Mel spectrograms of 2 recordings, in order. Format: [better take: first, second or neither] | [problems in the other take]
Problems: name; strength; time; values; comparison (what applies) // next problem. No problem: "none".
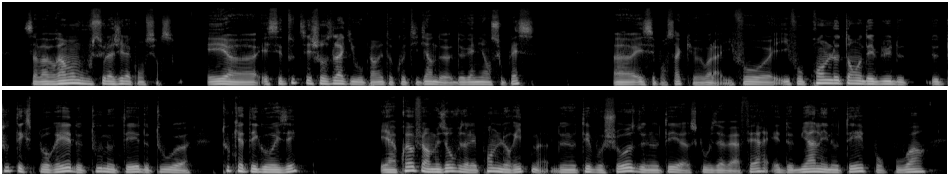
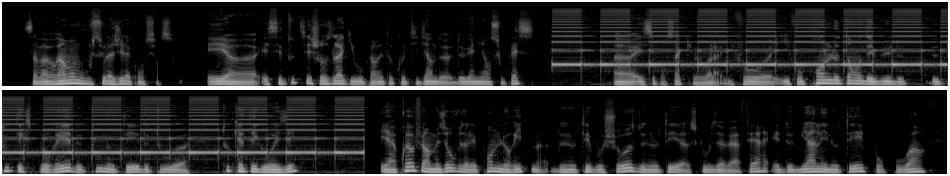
first | alarm; loud; from 5.5 to 13 s; peak 1 dB above the speech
